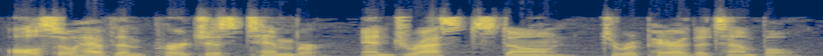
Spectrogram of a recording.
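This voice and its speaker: A man's voice: medium pitch, very animated, moderate pace, slightly rough. A man playing an earnest, commanding king of Judah with formal, emphatic delivery in a scripture drama. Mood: firm, instructing. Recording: slightly dull, muffled audio.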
